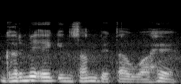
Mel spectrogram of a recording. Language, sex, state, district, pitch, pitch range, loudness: Hindi, male, Arunachal Pradesh, Lower Dibang Valley, 145 Hz, 125-160 Hz, -16 LUFS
